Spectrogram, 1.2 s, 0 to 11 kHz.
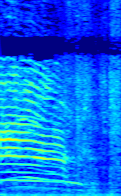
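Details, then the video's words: A single kitten meow, high and harmonic-rich, starting strong and sliding slowly downward before fading, over a faint background hiss. "Very Funny Cats and Kittens Meowing Sound Effects Part 7 | Cat Sound | Cats Meowing"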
